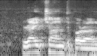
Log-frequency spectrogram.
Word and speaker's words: Raichand Boral: yeah, his name is Yeah, Raichand Boral. Am I pronouncing yeah, it correct? yeah. Right chant Boral, yeah.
